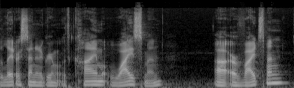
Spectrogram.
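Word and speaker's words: Chaim Weizmann: the Turks, who later sign an agreement with Kim Wiseman uh or Vitzman. How do you pronounce this guy's name? Kheim Vitzman. Kheim Vitzman and other Zionist leaders during the 1919 Paris Peace Conference.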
